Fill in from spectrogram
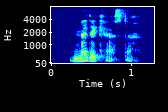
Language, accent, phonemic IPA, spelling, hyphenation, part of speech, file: English, Southern England, /ˈmɛdɪkastə/, medicaster, me‧dic‧as‧ter, noun, LL-Q1860 (eng)-medicaster.wav
- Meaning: A quack doctor; someone who pretends to have medical knowledge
